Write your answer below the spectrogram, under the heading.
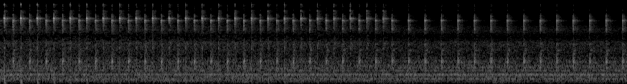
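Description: Rapid, regular clicking pulses at about 180 a minute, softening partway through, from a magnetic stimulation therapy device running.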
